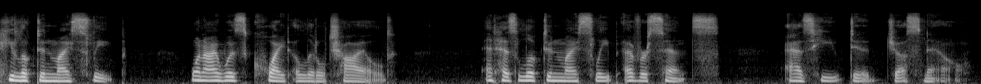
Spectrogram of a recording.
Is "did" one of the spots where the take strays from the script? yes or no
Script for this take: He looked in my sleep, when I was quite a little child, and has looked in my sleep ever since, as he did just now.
no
